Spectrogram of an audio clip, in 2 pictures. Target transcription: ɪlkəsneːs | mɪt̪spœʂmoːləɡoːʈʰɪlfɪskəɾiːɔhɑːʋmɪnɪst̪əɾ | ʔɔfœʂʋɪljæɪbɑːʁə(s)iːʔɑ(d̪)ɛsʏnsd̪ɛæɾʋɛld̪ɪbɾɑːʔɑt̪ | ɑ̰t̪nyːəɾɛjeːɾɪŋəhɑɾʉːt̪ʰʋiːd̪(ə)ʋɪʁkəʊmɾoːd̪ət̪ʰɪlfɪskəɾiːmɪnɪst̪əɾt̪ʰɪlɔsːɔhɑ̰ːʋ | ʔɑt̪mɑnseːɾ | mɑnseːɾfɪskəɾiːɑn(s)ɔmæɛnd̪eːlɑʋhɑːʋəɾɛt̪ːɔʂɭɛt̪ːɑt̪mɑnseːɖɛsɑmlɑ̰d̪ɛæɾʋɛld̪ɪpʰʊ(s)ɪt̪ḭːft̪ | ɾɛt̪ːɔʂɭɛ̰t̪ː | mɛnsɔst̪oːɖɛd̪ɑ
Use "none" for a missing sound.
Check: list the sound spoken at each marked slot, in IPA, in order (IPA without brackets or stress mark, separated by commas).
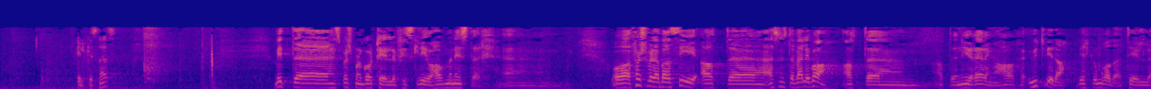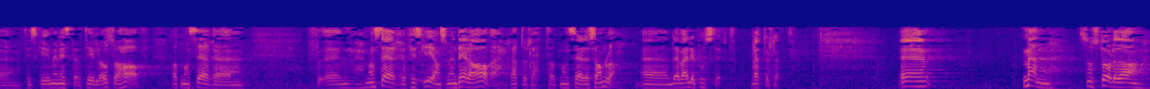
s, t̪, ɑ, s, s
